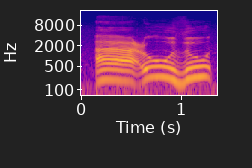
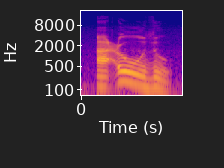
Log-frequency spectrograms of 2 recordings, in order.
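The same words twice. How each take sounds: First: The first vowel is drawn out long. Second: The first vowel is kept short. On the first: The speaker calls it wrong. "terpanjangkan bunyi a" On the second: The speaker calls it right. "tidak dibaca panjang"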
